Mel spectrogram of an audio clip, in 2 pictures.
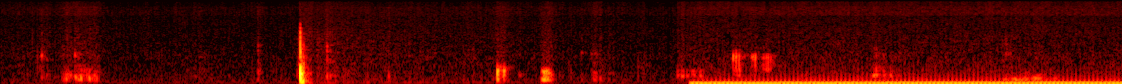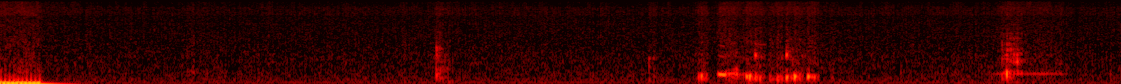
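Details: Male: a low, steady gurgling rumble lasting about two seconds, with faint squelches around it; ordinary stomach growling (borborygmi).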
